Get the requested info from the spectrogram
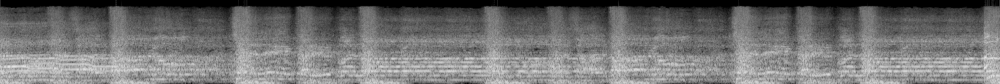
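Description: Male chorus of a Muharram nauha chanting a held, wordless drone between verses, over a steady beat of heavy thumps about one and a half per second, the matam (chest-beating) rhythm that carries a nauha.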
